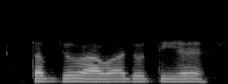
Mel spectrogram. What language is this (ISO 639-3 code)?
hin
